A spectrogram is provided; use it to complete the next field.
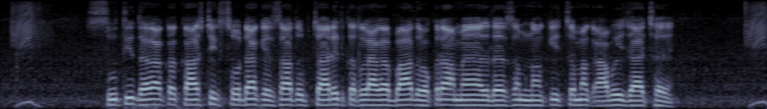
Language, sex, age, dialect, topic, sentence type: Maithili, male, 25-30, Angika, agriculture, statement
